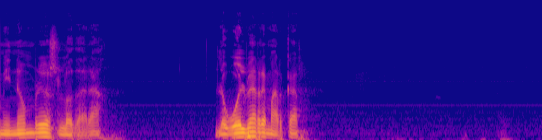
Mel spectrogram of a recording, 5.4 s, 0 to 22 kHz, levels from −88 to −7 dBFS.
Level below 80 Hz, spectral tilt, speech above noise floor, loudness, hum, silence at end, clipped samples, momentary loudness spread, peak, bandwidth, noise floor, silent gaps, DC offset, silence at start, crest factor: -54 dBFS; -8.5 dB/octave; 43 dB; -29 LUFS; none; 2.4 s; under 0.1%; 16 LU; -10 dBFS; 10.5 kHz; -70 dBFS; none; under 0.1%; 0 s; 22 dB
